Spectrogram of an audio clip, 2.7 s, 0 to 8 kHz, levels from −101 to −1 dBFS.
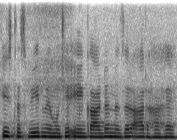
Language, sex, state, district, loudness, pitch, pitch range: Hindi, female, Chandigarh, Chandigarh, -13 LUFS, 215 Hz, 205-225 Hz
